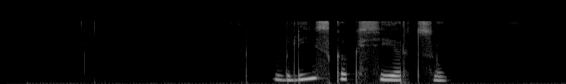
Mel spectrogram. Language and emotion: Russian, neutral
